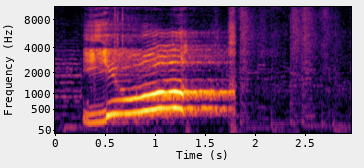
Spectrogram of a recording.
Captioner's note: kabuki scream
